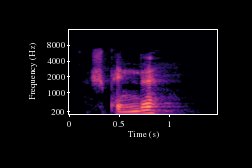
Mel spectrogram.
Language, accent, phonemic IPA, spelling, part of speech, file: German, Austria, /ˈʃpɛndɛ/, Spende, noun, De-at-Spende.ogg
- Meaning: donation (that which is donated, given as charity; the act of donating)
